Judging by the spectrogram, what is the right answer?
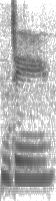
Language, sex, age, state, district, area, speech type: Urdu, female, 18-30, Bihar, Madhubani, rural, spontaneous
